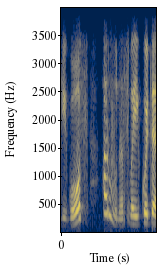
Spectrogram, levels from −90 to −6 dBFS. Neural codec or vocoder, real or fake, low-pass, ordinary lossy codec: none; real; 3.6 kHz; Opus, 24 kbps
